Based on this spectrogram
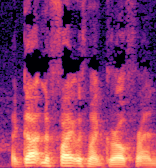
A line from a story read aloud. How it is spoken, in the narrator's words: said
